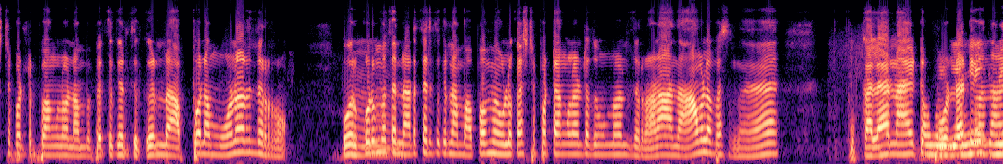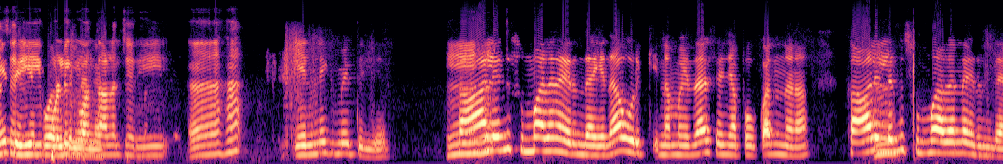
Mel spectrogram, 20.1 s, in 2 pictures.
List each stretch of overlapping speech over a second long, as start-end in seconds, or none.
9.2-11.0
